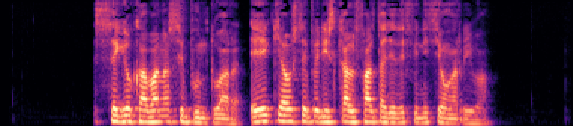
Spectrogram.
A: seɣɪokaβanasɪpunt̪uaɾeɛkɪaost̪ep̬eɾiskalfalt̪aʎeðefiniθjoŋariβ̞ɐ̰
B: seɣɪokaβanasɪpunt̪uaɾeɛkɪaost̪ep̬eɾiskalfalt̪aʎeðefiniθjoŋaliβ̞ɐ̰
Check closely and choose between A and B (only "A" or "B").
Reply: A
